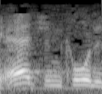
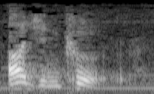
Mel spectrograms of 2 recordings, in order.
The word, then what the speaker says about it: Agincourt: And by the way, Agincourt is the English pronunciation.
